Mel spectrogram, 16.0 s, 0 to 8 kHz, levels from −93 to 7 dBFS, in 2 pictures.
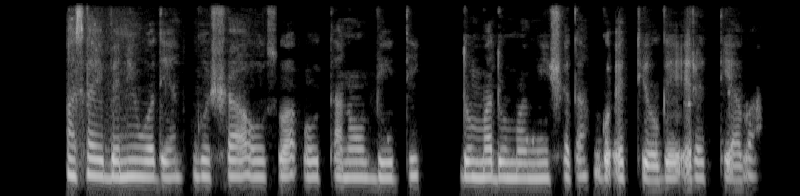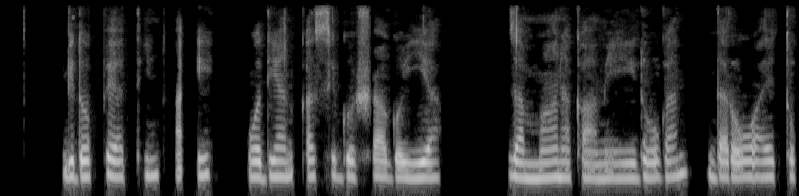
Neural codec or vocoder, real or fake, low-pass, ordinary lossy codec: none; real; 7.2 kHz; AAC, 48 kbps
